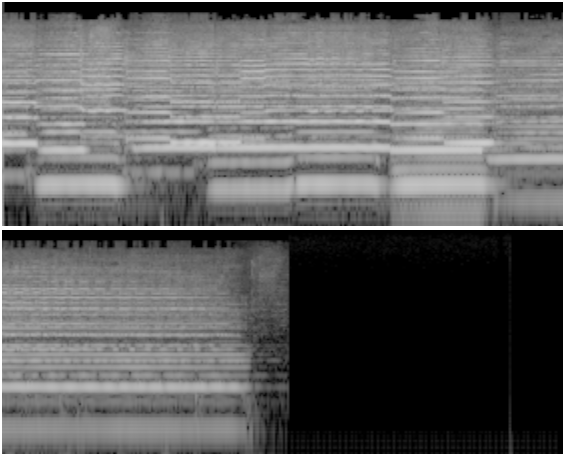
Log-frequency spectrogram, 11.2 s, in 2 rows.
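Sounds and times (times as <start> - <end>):
cello: 0.0 - 8.4
flute: 0.0 - 8.4
violin: 0.0 - 8.4.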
